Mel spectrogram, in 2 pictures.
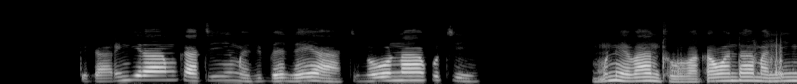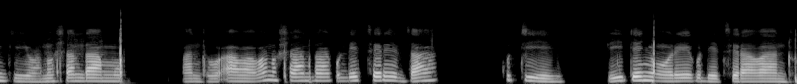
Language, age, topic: Ndau, 18-24, health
